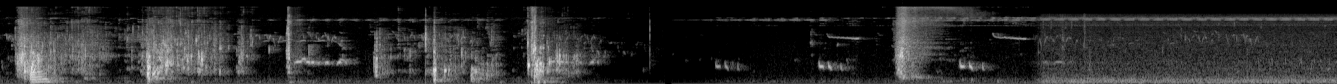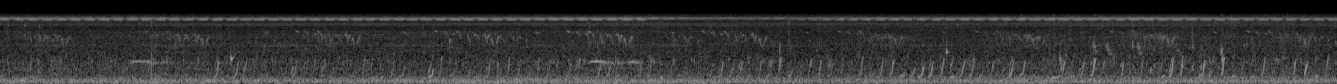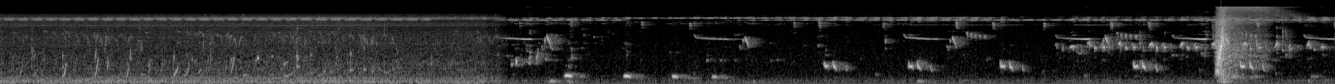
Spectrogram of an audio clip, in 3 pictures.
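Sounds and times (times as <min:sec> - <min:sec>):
splash on water: 0:00.0 - 0:06.1, 0:09.0 - 0:09.8, 0:38.9 - 0:40.0
short chirping calls: 0:02.4 - 0:03.8, 0:07.1 - 0:10.7, 0:31.7 - 0:40.0
steady hiss: 0:09.0 - 0:09.9.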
